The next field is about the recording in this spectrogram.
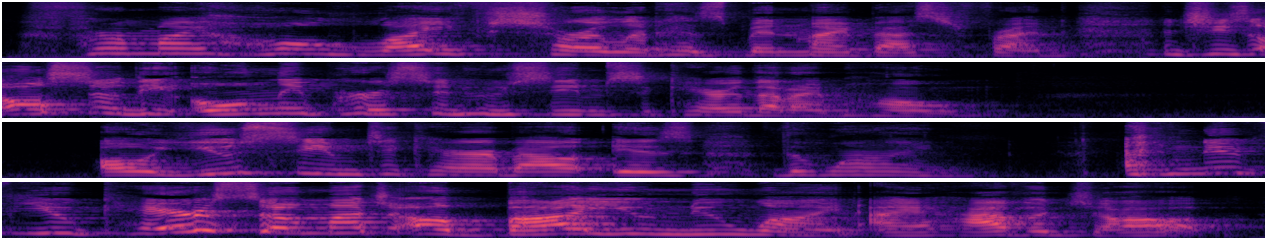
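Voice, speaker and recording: A woman's voice: sits high, very animated, a little slow, bright, forceful tone, full character voice. A young actress performing an emotional monologue as a hurt young woman lashing out at the people she lives with. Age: young adult. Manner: emotional, accusing, pleading. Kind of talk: dramatic acting monologue.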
